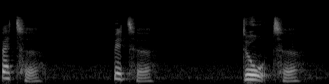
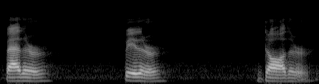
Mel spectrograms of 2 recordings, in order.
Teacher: very conspicuous characteristic in the American model flapping 就 是 弹 舌 头 的 这 个 音。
